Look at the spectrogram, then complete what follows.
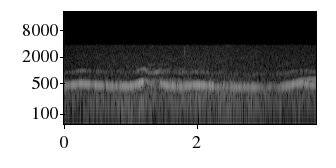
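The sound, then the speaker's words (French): A sustained, wavering howl from a wolf pack, recorded to estimate the number of wolves in the pack and whether it has bred, holds a steady mid pitch for the whole stretch, rising and dipping slightly with a faint higher overtone, over a low rumbling background and no talking. “Le but, en fait, d'enregistrer les hurlements, euh, c'est d'essayer, en fait, d'estimer premièrement le nombre de loups qu'il y a dans la, pré- dans la meute, et aussi de voir s'il y a eu reproduction ou pas au sein de la meute.”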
